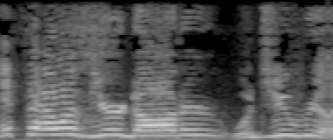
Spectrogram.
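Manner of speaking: very high, loud put-on southern accent. Quoting their mom, who has a southern accent: imitating mom's southern accent. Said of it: "my mom has a southern accent".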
